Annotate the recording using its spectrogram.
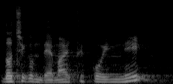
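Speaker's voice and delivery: awkward, clumsy put-on Seoul accent. Quoting what a mom usually says, in an awkward seoul accent. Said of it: "제가 어색한 서울말로 했지만".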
